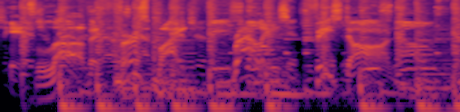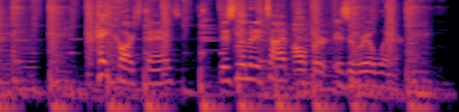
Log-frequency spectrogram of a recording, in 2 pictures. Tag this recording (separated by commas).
Music, Speech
